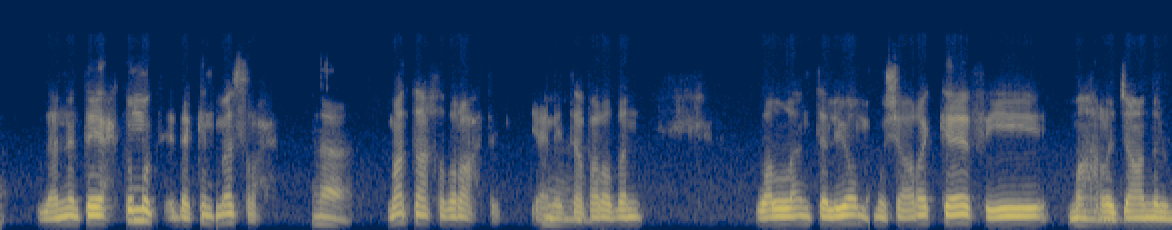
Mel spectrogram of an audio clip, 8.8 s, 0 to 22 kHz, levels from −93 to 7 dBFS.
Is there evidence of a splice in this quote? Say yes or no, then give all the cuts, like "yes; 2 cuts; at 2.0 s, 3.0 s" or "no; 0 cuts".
yes; 5 cuts; at 1.2 s, 1.6 s, 3.0 s, 6.5 s, 7.9 s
